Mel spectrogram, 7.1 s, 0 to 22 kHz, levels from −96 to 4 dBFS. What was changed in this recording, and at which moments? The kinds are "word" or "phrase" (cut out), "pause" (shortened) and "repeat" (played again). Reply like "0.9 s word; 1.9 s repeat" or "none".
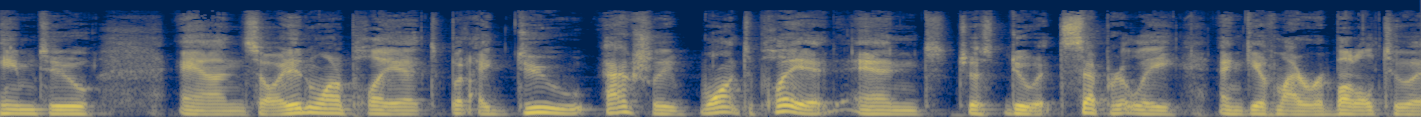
4.7 s pause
